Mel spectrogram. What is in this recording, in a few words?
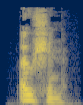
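"ocean", British English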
